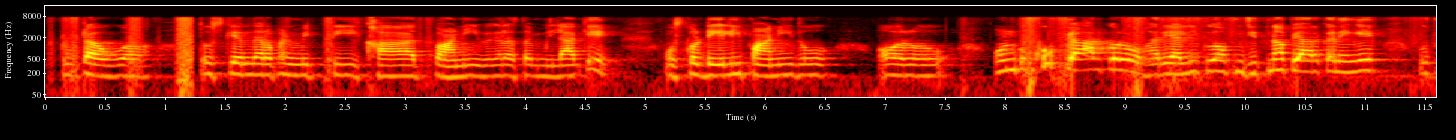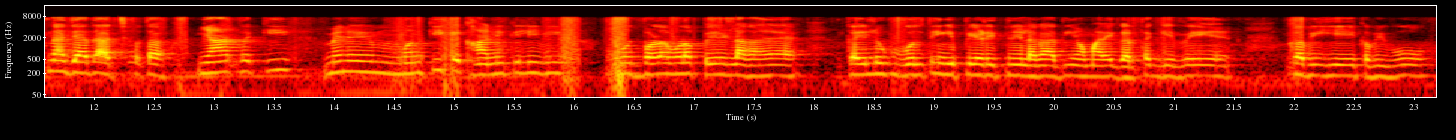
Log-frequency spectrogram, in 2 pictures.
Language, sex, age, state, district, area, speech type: Hindi, female, 60+, Madhya Pradesh, Ujjain, urban, spontaneous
